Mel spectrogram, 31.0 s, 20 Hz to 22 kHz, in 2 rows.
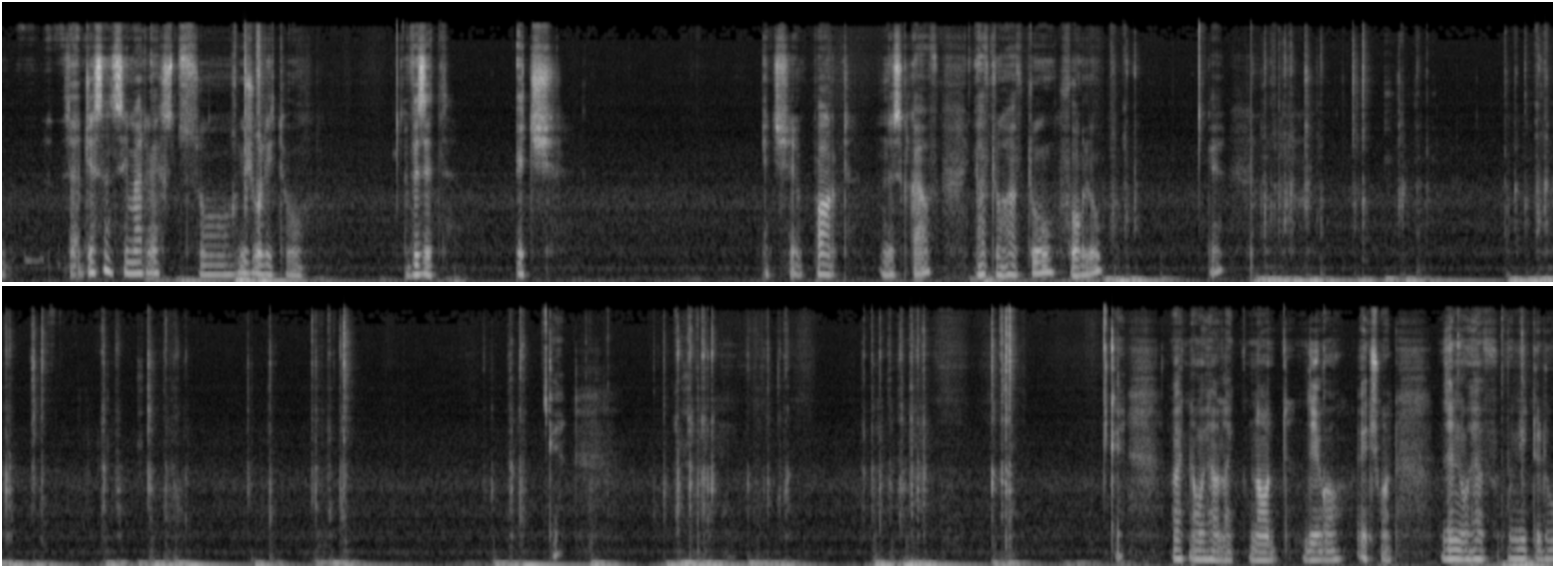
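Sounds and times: computer keyboard typing: 11.0 - 11.4, 12.5 - 14.4, 15.0 - 17.4, 18.0 - 19.1, 20.3 - 21.1, 22.0 - 23.4, 24.1 - 24.8, 25.4 - 25.7.

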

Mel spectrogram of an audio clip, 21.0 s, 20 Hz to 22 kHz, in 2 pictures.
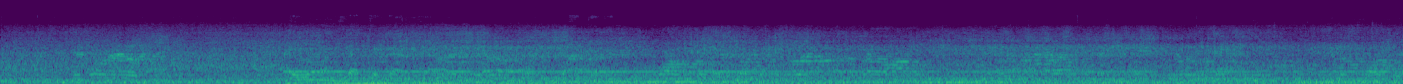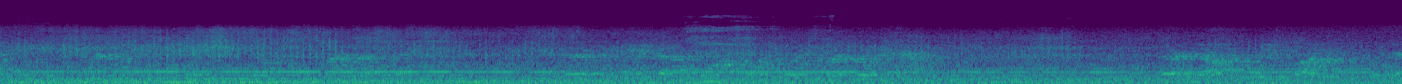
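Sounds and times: constant whine: 0.0 - 21.0
helicopter drone: 0.0 - 21.0.

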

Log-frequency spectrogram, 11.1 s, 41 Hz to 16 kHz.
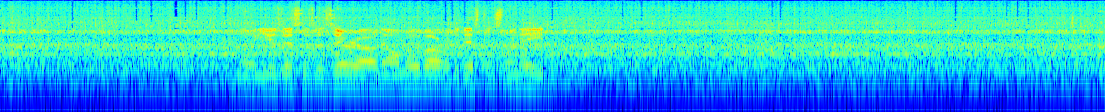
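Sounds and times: milling machine whirring: 0.0 - 11.0.

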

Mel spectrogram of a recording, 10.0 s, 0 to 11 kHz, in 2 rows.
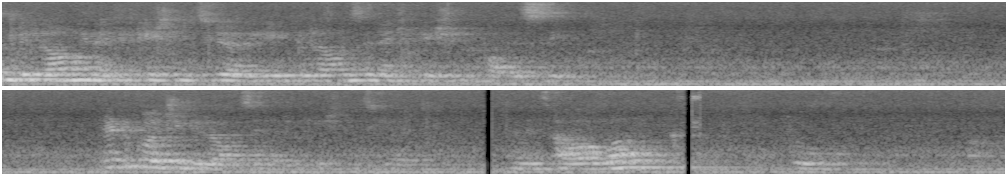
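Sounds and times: steady low hum with rumble: 0.0 - 10.0.

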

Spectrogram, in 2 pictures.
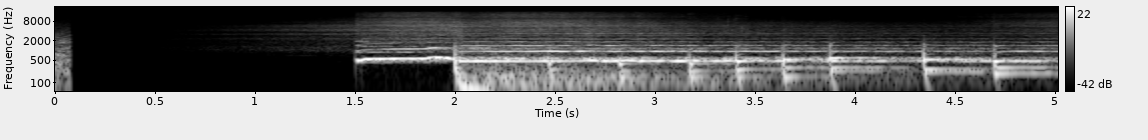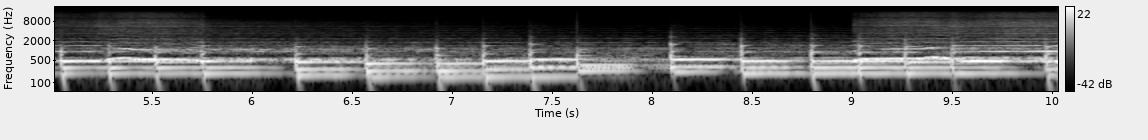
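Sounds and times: electronic background music: 1.0 - 10.0.

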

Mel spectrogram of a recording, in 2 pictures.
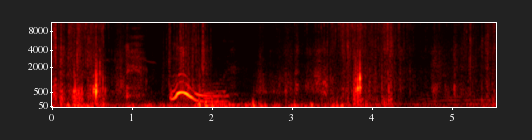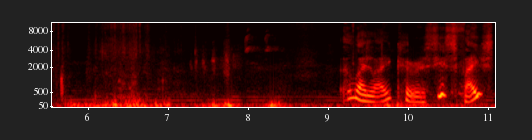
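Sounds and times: canvas rustling and crinkling: 0.0 - 7.1.

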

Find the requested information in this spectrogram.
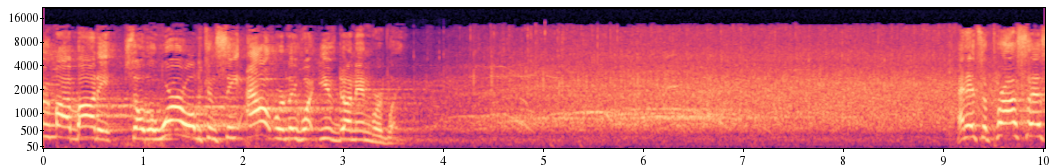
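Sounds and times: audience applauding: 4.0 - 9.5.

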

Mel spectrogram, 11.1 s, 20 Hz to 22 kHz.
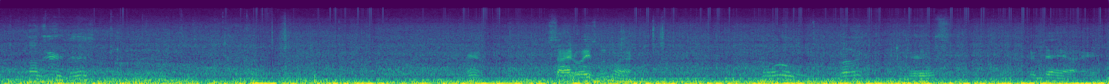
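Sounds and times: engine and tyres rumbling in snow: 0.0 - 11.0.

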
